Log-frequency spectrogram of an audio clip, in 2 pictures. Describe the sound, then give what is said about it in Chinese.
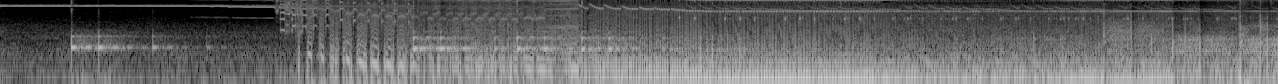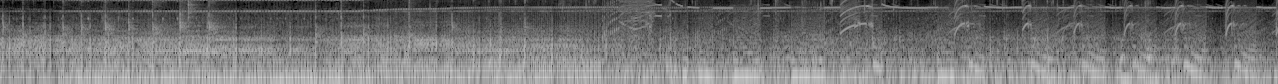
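After a couple of quiet seconds, a loud, chaotic party din from downstairs erupts and keeps going: a dense wall of noise with steady high tones and constant clattering bursts. “哎，楼下有人开趴哦！”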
